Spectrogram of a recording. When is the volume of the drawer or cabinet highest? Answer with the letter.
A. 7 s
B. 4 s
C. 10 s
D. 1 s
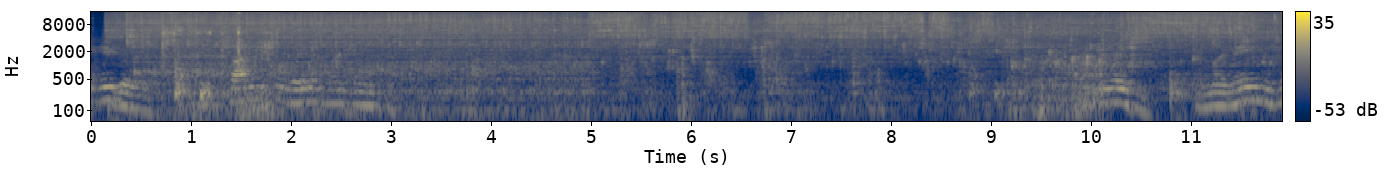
D.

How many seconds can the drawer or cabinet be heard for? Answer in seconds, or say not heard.
3 s.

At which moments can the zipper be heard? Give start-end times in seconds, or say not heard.
not heard.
